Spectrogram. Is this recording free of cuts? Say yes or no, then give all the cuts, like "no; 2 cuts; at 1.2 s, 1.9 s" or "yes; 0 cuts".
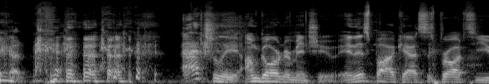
yes; 0 cuts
